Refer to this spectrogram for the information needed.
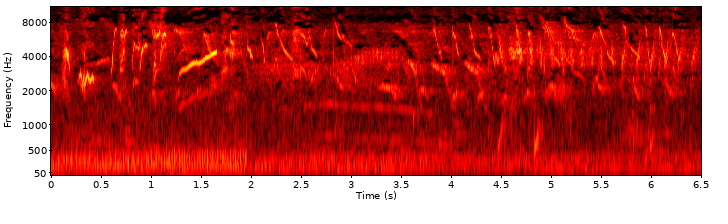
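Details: Oriental white-eye in ngalas singing style, played to coax other white-eyes into singing: a busy stream of high twittering notes and sweeping thin whistles, with a low hum in the first two seconds.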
